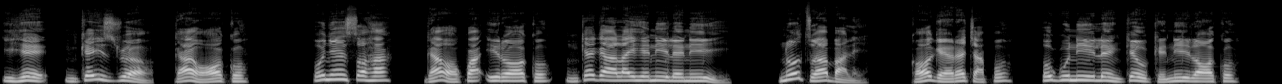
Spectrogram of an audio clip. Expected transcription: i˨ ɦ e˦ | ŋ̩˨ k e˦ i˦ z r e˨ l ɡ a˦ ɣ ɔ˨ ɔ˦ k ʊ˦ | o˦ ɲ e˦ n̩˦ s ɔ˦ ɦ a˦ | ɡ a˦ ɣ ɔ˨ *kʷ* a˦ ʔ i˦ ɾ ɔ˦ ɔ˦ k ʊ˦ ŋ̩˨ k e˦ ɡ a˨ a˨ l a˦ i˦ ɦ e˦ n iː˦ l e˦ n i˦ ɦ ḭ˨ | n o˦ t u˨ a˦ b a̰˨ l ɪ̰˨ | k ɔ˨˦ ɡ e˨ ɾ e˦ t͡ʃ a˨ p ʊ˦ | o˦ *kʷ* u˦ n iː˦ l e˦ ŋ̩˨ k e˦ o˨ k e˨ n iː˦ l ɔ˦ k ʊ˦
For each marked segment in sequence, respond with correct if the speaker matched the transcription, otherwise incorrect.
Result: correct, incorrect

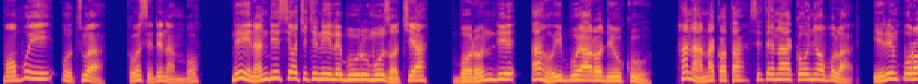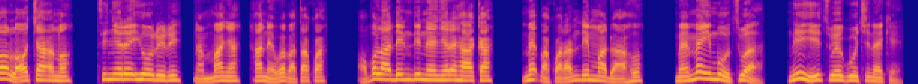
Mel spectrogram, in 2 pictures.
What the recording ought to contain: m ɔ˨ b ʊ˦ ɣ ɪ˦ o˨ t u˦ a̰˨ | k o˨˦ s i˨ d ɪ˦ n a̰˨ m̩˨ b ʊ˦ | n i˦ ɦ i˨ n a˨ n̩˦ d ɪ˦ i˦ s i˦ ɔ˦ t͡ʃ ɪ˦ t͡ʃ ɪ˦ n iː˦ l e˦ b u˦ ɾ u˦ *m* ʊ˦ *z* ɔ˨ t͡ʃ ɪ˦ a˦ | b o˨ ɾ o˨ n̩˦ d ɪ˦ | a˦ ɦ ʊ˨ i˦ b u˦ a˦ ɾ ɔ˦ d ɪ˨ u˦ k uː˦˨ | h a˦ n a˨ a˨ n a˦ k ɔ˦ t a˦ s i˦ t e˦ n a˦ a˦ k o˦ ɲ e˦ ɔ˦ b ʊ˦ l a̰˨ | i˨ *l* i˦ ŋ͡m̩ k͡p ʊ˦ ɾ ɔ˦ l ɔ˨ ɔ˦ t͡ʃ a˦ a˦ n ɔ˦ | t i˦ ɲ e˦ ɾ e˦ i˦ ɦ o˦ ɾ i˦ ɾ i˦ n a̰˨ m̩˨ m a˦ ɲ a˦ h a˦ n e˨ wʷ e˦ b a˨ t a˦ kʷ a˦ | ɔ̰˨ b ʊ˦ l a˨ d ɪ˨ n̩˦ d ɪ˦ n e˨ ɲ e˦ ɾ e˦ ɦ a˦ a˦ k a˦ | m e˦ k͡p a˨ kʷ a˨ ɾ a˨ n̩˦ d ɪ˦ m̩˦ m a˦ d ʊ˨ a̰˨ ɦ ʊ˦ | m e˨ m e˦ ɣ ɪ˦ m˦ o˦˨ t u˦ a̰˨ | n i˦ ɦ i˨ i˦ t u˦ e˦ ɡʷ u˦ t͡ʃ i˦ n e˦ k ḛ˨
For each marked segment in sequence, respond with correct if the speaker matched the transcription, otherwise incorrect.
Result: correct, correct, incorrect

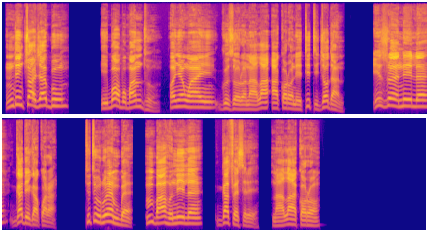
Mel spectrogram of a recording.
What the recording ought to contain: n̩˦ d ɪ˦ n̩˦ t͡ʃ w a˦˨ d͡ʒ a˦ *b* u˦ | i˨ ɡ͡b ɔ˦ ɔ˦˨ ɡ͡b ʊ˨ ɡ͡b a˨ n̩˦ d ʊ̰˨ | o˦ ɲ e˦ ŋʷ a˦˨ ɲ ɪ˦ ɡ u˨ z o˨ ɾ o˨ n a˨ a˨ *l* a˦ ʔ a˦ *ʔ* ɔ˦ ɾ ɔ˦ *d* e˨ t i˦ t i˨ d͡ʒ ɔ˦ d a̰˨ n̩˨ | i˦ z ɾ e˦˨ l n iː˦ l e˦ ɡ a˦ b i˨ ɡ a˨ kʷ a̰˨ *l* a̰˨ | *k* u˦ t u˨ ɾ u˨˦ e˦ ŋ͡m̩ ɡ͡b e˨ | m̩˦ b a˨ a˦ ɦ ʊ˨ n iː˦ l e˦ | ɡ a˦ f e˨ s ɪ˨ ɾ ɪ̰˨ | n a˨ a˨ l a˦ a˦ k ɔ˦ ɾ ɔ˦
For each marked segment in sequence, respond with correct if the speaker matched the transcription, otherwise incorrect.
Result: correct, correct, incorrect, incorrect, incorrect, incorrect

